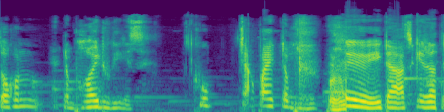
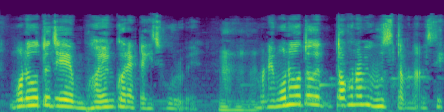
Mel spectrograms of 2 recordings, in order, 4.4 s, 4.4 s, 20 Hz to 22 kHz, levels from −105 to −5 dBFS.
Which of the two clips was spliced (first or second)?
first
